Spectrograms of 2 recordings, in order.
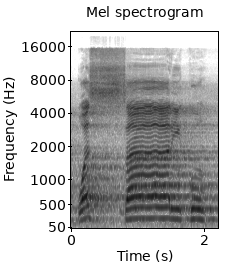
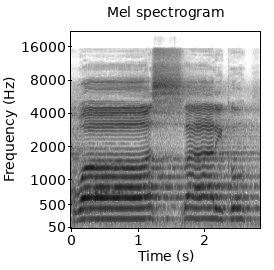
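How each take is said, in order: First: The first vowel is short. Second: The first vowel is held long. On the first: The speaker calls it right. "Jadi cara membacanya wassariku" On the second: The speaker calls it wrong. "nggak boleh dibaca wassariku"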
